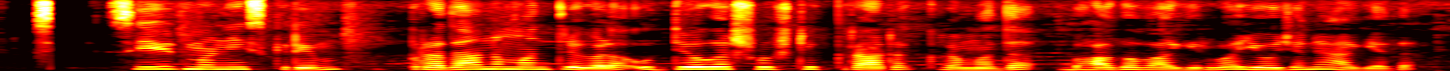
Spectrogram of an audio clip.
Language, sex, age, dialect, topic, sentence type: Kannada, female, 25-30, Dharwad Kannada, banking, statement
